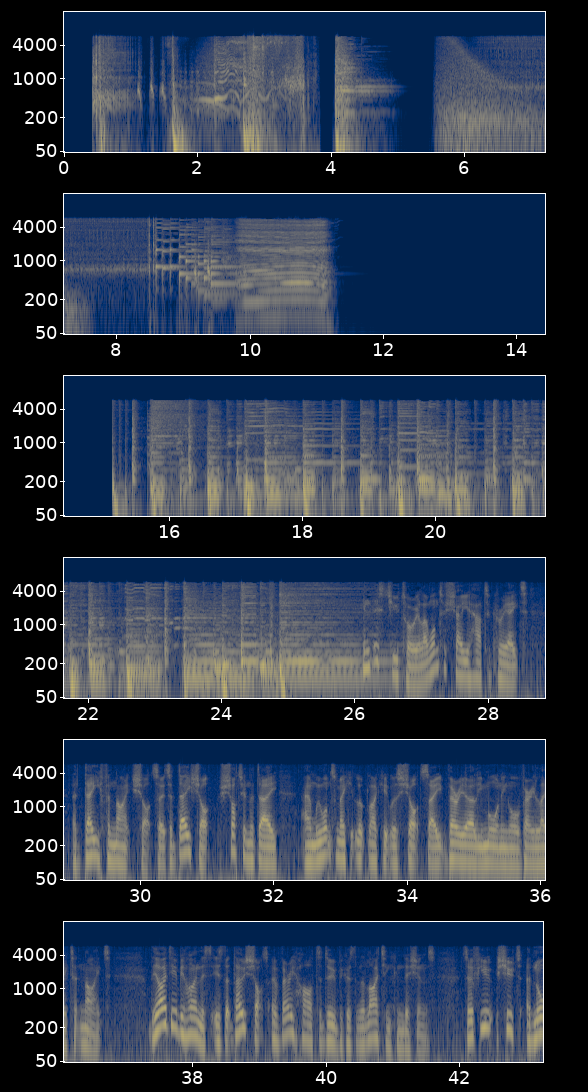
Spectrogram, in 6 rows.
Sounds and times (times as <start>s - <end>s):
Music: 8.6s - 9.9s, 15.2s - 26.8s.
